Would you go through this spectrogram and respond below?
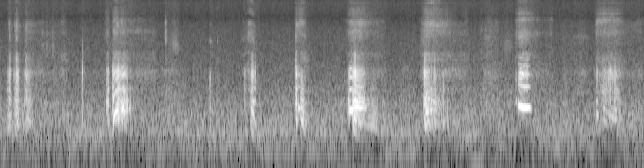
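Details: Sleeping baby snoring and smiling: soft snoring sounds with each breath, about seven breaths heard, some with a brief squeaky tone.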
